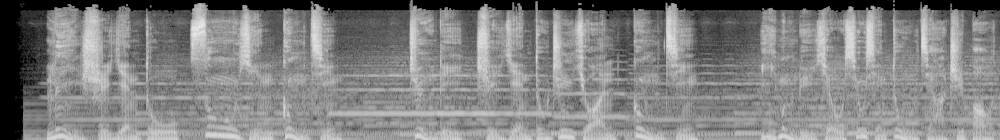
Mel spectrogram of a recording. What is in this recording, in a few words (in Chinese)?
专题大气沉稳介绍; 贡井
